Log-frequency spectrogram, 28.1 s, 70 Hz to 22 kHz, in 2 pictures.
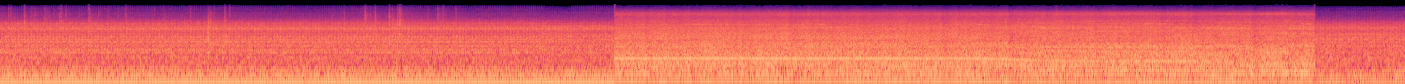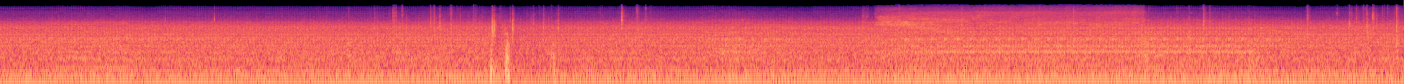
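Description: TYM T654 compact tractor's diesel engine running steadily as its front loader works a grapple rake full of brush. For several seconds from about a quarter of the way in, the engine gets louder under load and a steady whine sags slightly in pitch. A couple of sharp knocks come about two-thirds of the way through.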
